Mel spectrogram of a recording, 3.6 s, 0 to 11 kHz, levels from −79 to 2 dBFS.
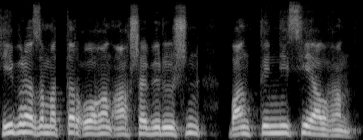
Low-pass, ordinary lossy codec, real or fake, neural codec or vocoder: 9.9 kHz; Opus, 16 kbps; real; none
